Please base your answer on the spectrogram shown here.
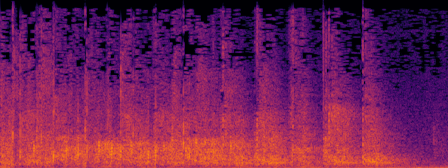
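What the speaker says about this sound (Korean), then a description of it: "박수 소리가 약한 건 아니에요." Audience applause fills a lecture hall, a dense steady wash of many hands clapping at a constant level for several seconds with no talk over it.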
